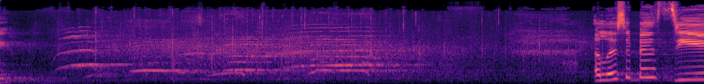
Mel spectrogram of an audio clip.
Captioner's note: audience cheers; audience applauds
